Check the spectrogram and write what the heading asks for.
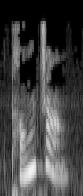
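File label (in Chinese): "膨胀", Mandarin Chinese; hsk; chinese-flashcards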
